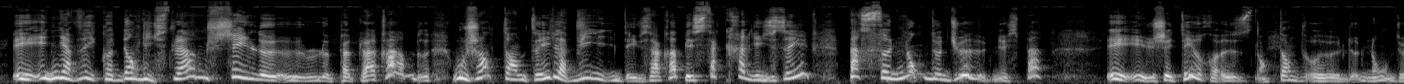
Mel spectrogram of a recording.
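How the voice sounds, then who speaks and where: Very slowly, a woman with a fairly high voice and vocal fry speaks, her pitch swinging very widely. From Sicily. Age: 70s. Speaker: religious convert and author. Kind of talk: radio interview. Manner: halting.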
